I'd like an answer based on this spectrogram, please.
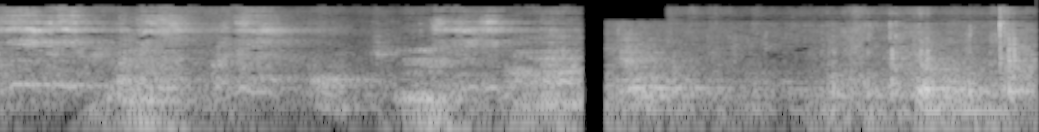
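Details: Pietrain pigs giving rough, repeated grunts and snorts in short bursts, with human voices talking nearby and a brief dropout near the middle.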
